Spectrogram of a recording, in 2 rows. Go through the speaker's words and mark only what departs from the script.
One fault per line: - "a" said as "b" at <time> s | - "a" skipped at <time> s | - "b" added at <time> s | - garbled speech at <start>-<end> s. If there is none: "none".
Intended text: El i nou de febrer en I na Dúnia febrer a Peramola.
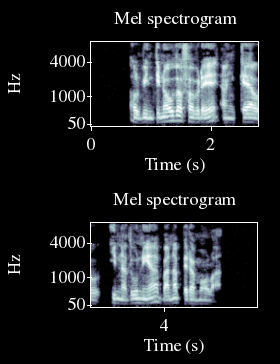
- "vint" added at 0.9 s
- "Quel" added at 2.6 s
- "febrer" said as "van" at 4.0 s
